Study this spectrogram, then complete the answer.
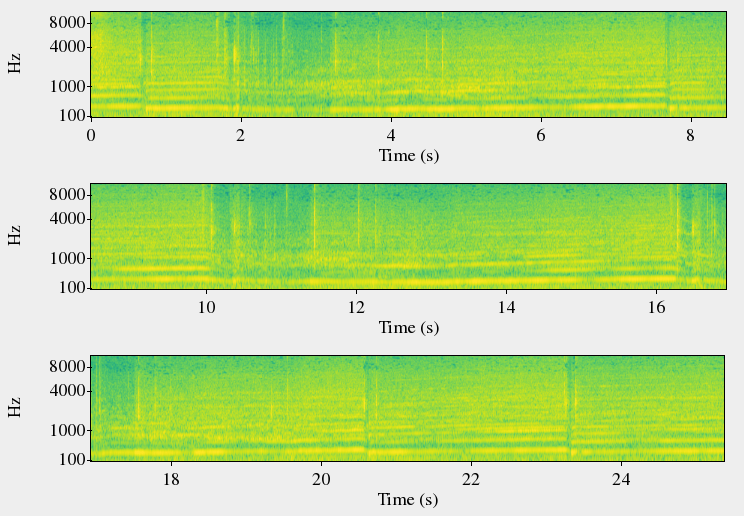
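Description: Race cars in Gran Turismo Sport lapping in a daily online race, a steady engine drone rising and falling in pitch through gear changes, continuous and close, with no talking.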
